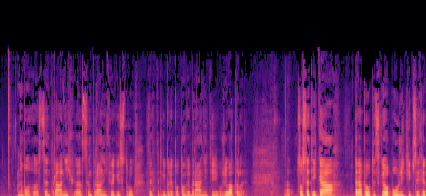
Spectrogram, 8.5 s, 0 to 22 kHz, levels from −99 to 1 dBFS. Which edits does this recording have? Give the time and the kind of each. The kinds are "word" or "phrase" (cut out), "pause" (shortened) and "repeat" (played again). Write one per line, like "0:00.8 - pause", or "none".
none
